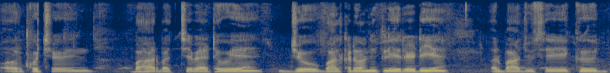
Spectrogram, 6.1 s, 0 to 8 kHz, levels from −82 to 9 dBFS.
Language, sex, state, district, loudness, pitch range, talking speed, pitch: Hindi, female, Madhya Pradesh, Katni, -16 LUFS, 140-145 Hz, 175 wpm, 145 Hz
